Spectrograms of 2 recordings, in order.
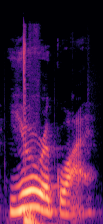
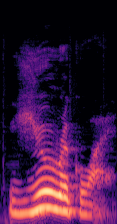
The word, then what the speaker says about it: Uruguay: Uruguay. Uruguay. Okay, so you can hear at the end there that AI is pronounced as I, like by.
